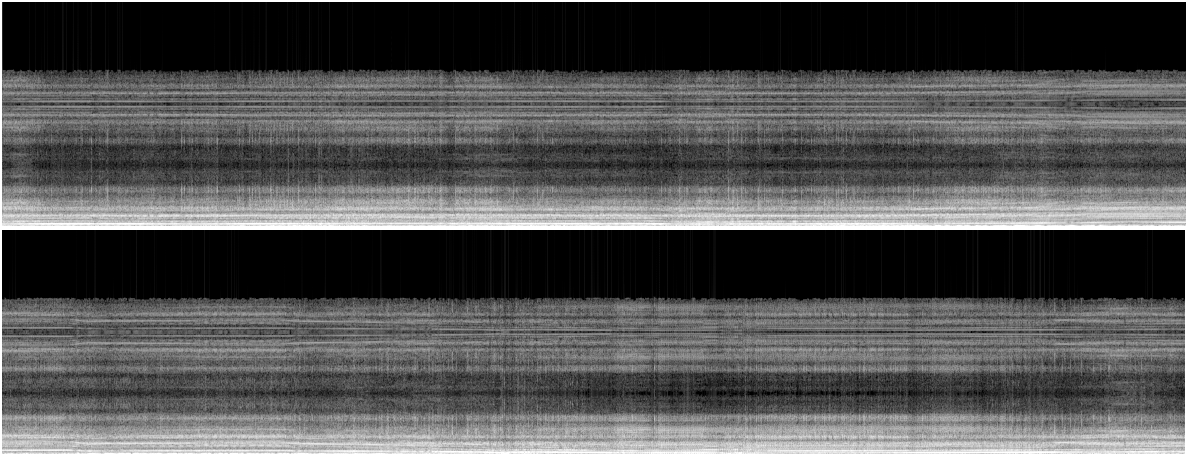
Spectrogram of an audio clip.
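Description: Onboard sound of a racing motorcycle's engine running hard at high revs, its pitch climbing slowly, dropping sharply about sixteen seconds in as it shifts gear, then falling away as it slows for a corner around twenty seconds in before climbing again.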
